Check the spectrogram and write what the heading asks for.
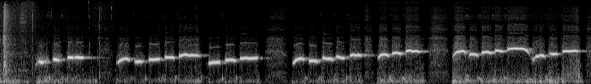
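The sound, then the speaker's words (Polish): Someone whistles a lilting tune in short melodic phrases with small pauses between them, clear, with a soft background murmur and no talking. “Ja całe życie gwiżdżę to po ojcu mam.”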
